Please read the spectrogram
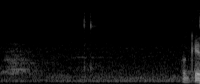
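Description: A single computer mouse click a little under a second in, over a faint steady hum.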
